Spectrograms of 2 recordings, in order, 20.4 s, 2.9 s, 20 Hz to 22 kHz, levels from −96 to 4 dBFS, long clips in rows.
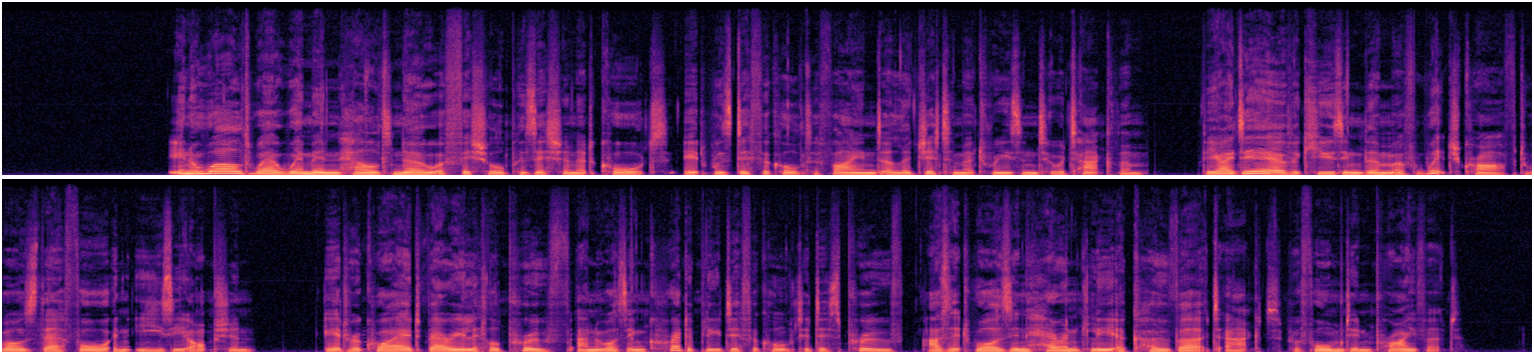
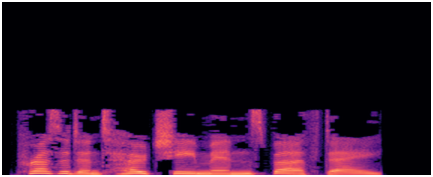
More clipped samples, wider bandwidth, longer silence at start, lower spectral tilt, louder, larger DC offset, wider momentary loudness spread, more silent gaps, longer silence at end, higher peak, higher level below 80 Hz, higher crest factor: neither; first, 17.5 kHz vs 8.8 kHz; first, 1.1 s vs 0.1 s; about the same, -5 dB/octave vs -4 dB/octave; about the same, -19 LUFS vs -20 LUFS; neither; first, 10 LU vs 4 LU; neither; first, 0.5 s vs 0.35 s; about the same, -4 dBFS vs -6 dBFS; about the same, -58 dBFS vs -58 dBFS; about the same, 16 dB vs 16 dB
